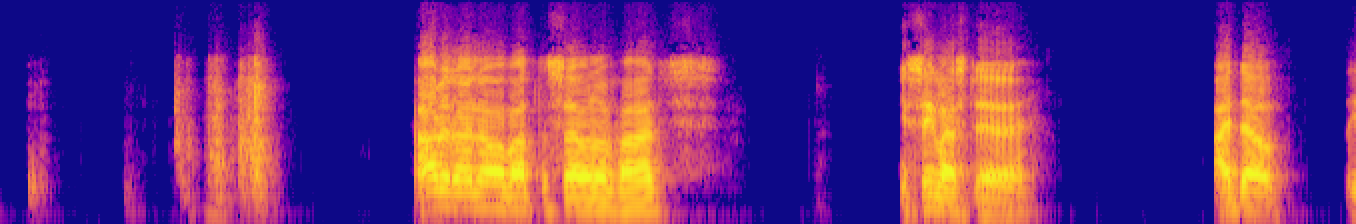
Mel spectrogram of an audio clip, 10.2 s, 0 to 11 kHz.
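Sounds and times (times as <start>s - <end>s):
door opening with rattling and scraping: 1.3s - 2.1s
speech: 3.1s - 5.2s, 6.8s - 7.8s, 9.1s - 10.1s.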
